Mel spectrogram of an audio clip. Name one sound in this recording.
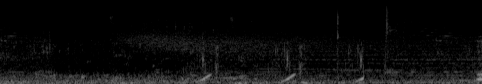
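Bubbles fizz and burst underwater.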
